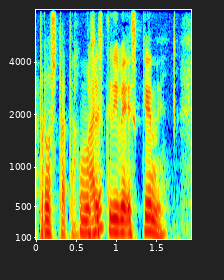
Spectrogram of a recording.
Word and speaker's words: Skene: se escribe Skene? Skene, S-K-E-N-E, Skene.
